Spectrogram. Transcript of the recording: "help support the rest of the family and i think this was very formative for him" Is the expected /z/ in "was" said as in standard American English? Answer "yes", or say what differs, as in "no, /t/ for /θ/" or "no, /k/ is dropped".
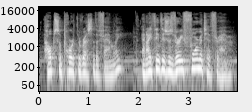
yes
